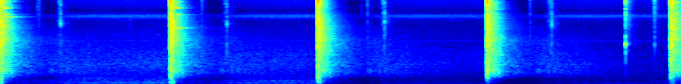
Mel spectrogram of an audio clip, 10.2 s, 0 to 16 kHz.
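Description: Smith & Wesson 317 .22 LR revolver firing Winchester Super X rounds: four shots about two and a half seconds apart, with a fifth right at the end, each trailing off in a short echo. A short sharp click sounds just before the last shot.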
